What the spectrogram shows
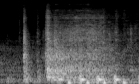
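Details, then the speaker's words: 2007 Craftsman rear-engine rider mower that sat about 5 years, first try after repairs and a battery hold-down: after a couple of false starts the starter turns it over with even compression pulses, but it does not fire. Finding: normal cranking. "I'll be dog onone well we got some cranky going on that's a good sign"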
